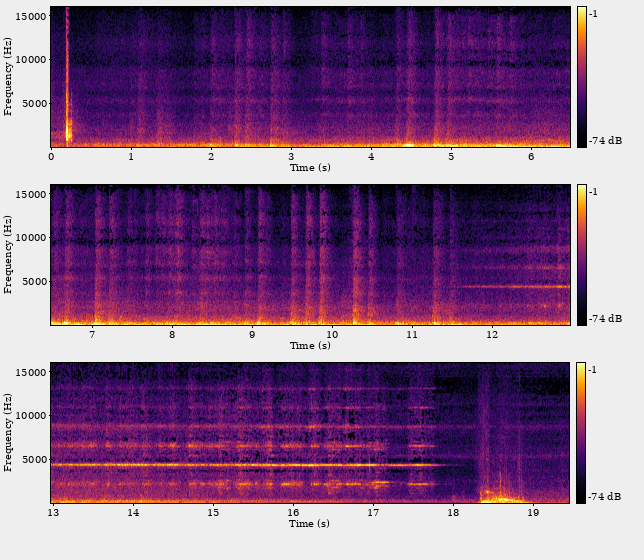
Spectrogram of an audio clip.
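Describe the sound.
Train interior rumble and rattle, a steady low roar with many irregular clicks and knocks of wheels and carriage. A thin, high wheel squeal joins later, and the noise drops briefly near the end before a sharp jolt.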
